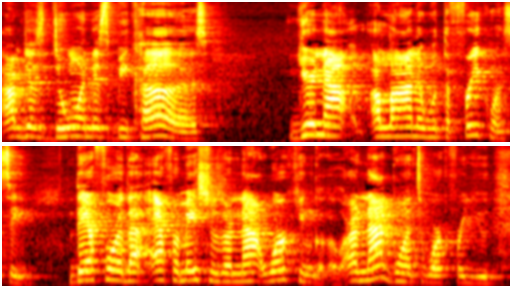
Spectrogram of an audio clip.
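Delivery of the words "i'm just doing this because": plain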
